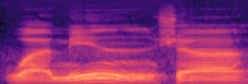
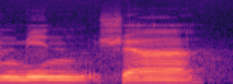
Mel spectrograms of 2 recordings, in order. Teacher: Sama, wa min sya, sama dengan min sya, ikhfa hakiki. Kita baca panjang dan kita baca samar dengung.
